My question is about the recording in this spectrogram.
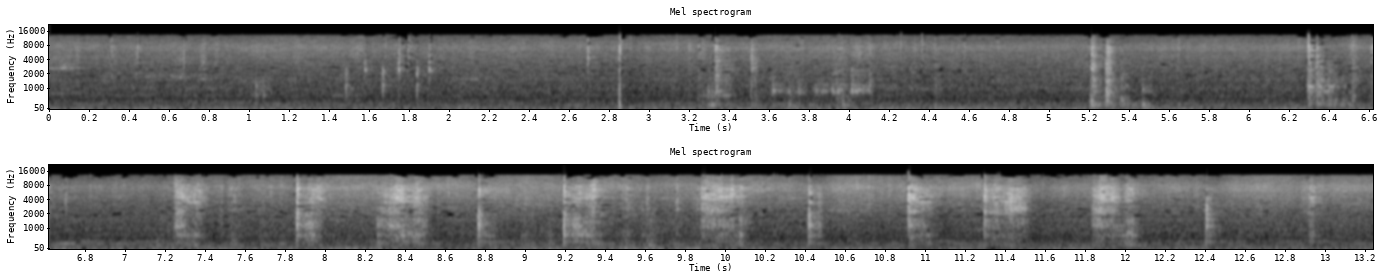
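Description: Chopped green beans sizzling lightly in a kadhai while a metal spoon stirs and scrapes against the pan as ground masala is mixed in. A few light clicks at first, then repeated loud scraping strokes from about halfway.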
